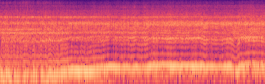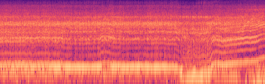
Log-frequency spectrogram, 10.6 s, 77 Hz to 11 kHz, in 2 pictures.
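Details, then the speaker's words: Traxxas Revo 3.3 nitro engine, first start after fitting a THS Racing tuned pipe (stock header cracked): high buzzing note wavers, stumbles and sags at high revs; no exhaust leaks seen, owner suspects running lean and richens the needle. "The engine fires up. There do not appear to be any exhaust leaks. I'm looking around the pipe right now, but of course, it sounded fairly bad."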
